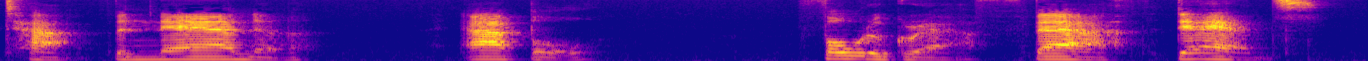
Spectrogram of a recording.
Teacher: the signature features of this sound is that the tongue is up in the middle and it's sort of back which creates the I guess it resonates more in the back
